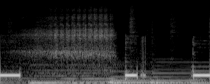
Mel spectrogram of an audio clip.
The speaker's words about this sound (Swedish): Nu ringer jag igen, jag känner mig stalkig nu. kom igen, kom igen, kom igen. Svara.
